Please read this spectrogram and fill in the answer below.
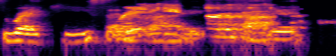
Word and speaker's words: Reiki: like a specialty but is it am I pronouncing it right it's called Reiki or right yes yes Reiki um and so that's where the merging of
